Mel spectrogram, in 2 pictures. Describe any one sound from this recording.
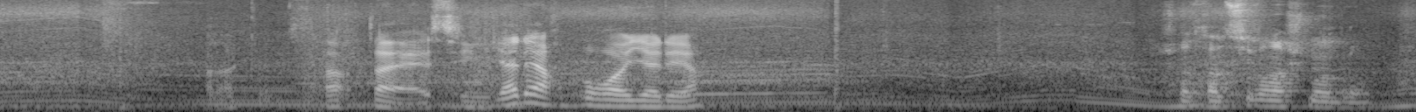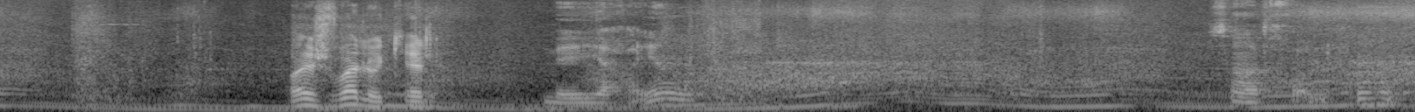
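A sports car engine revs up and down.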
